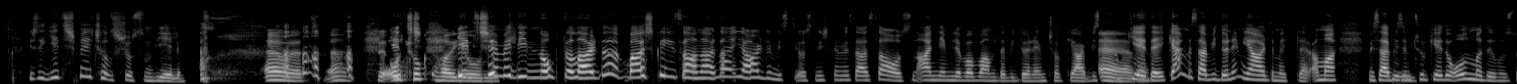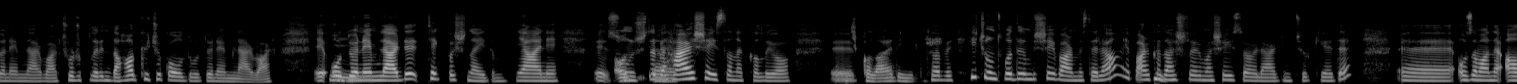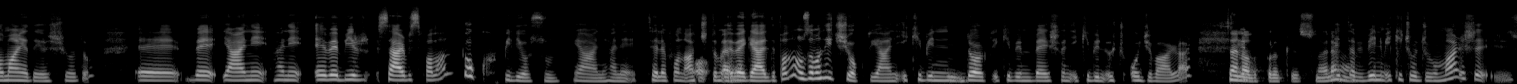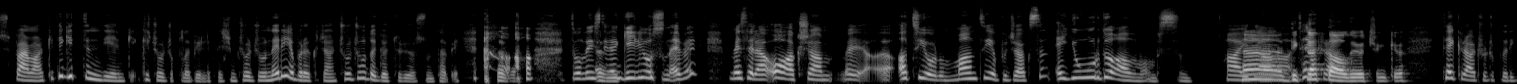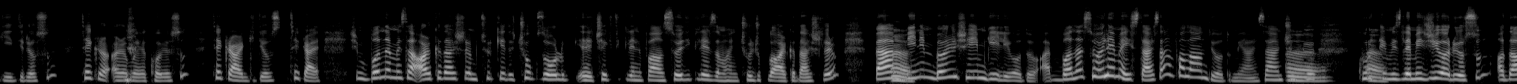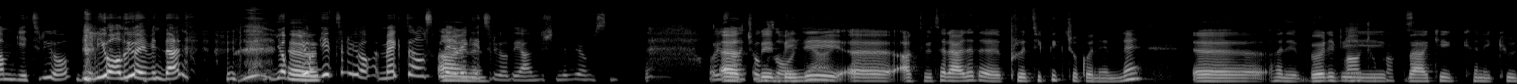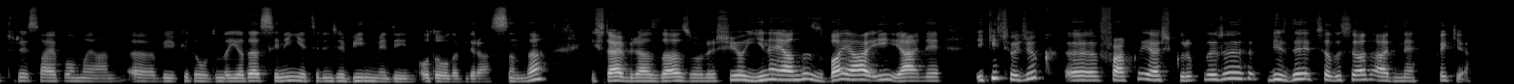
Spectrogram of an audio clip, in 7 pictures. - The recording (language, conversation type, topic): Turkish, podcast, Evden çalışırken sınırlarını nasıl belirliyorsun?
- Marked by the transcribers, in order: other background noise; laugh; tapping; chuckle; chuckle; chuckle; laughing while speaking: "yapıyor, getiriyor"; laughing while speaking: "grupları"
